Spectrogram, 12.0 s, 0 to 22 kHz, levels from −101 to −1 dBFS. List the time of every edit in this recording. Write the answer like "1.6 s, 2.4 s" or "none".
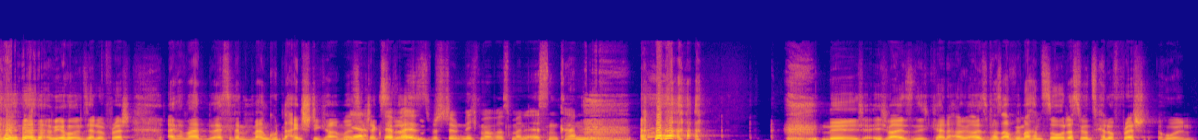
3.6 s

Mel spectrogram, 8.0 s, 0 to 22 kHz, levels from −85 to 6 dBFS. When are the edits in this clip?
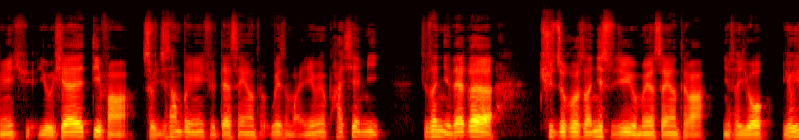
5.4 s

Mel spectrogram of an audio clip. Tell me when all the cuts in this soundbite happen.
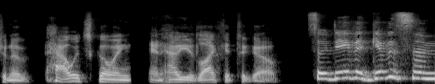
1.3 s, 3.0 s

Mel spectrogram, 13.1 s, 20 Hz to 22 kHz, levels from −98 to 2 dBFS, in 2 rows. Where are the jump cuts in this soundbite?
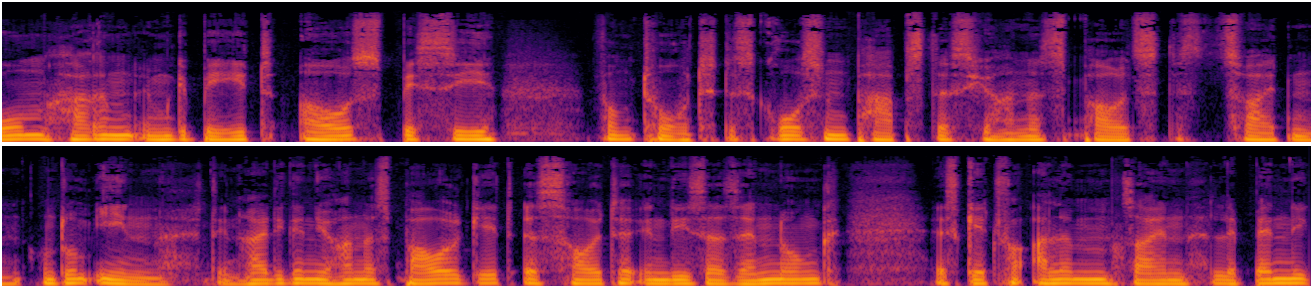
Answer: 6.7 s, 12.2 s

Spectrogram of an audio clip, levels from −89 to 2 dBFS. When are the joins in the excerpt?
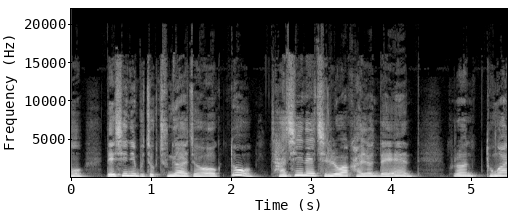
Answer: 1.8 s

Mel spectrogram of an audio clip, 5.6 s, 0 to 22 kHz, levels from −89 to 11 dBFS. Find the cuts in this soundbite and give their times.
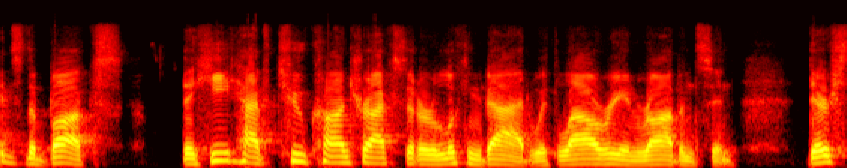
3.2 s

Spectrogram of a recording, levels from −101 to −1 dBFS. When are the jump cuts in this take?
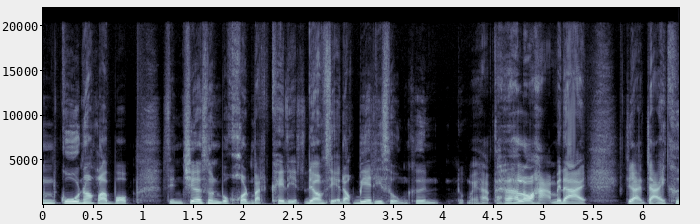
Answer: none

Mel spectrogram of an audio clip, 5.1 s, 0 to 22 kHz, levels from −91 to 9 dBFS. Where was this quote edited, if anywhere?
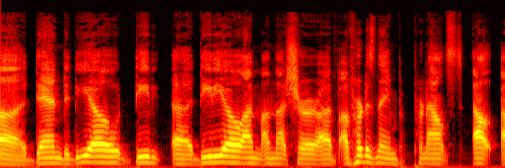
none

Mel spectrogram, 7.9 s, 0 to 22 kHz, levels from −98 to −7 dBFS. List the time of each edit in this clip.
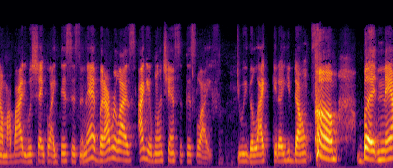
4.7 s, 6.3 s

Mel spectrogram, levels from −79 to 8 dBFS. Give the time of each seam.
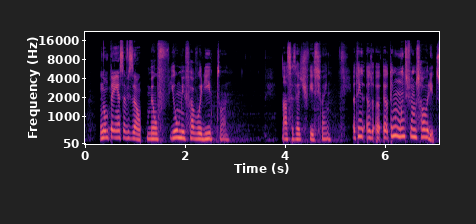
1.1 s

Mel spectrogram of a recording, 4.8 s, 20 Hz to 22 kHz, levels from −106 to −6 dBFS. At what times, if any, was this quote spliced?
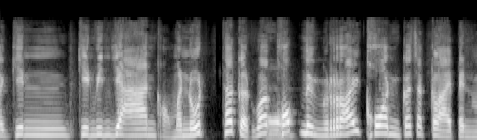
2.2 s

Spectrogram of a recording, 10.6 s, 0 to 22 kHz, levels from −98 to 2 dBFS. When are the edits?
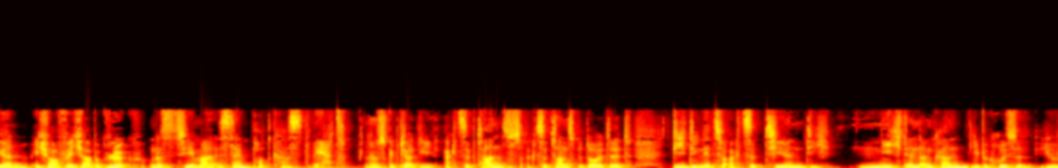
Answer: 3.6 s, 9.7 s

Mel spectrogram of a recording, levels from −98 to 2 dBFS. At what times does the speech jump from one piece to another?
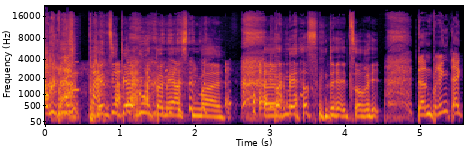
3.1 s

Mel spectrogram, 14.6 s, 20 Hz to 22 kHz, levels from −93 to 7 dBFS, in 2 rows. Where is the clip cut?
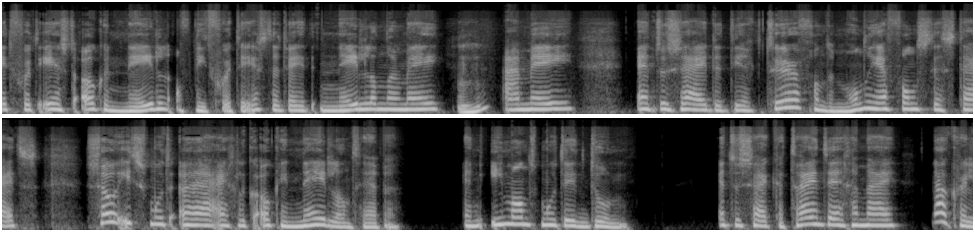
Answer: none

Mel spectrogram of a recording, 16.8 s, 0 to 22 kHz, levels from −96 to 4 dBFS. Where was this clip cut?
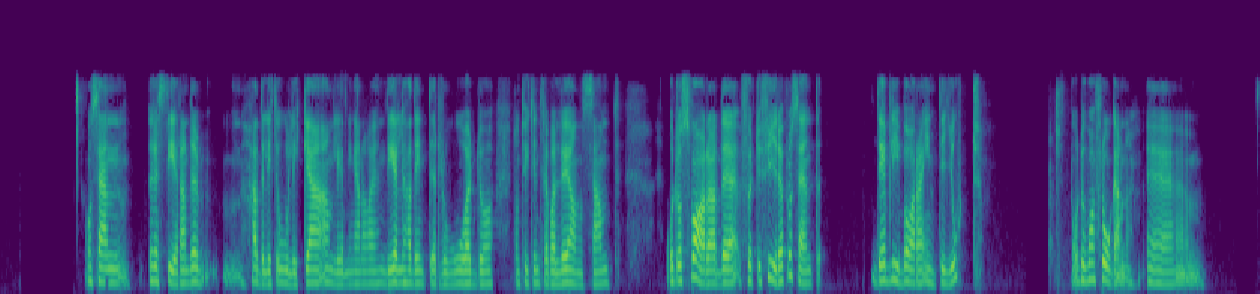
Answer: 8.7 s, 14.3 s

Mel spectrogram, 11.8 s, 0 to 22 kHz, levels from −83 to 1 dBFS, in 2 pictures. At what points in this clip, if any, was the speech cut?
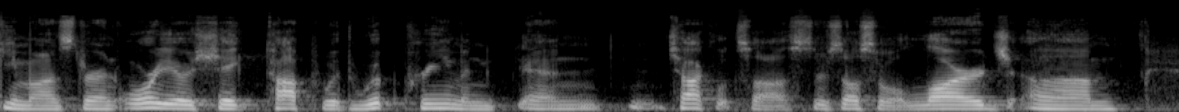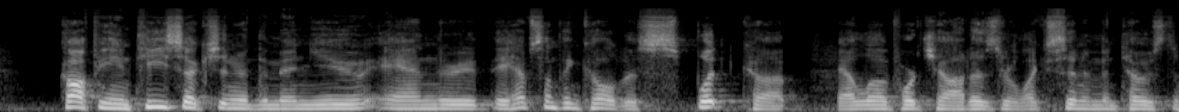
10.1 s

